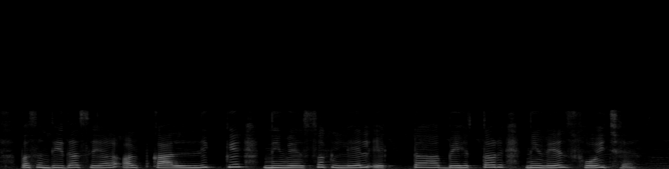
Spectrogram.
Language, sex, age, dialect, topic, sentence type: Maithili, female, 18-24, Eastern / Thethi, banking, statement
